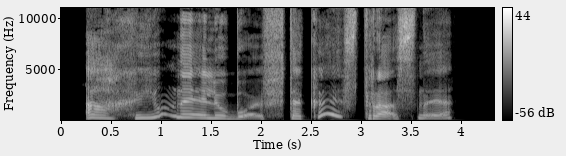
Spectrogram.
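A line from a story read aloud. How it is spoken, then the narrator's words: Old woman drawling. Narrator (Russian): протянула бабуля Фрида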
